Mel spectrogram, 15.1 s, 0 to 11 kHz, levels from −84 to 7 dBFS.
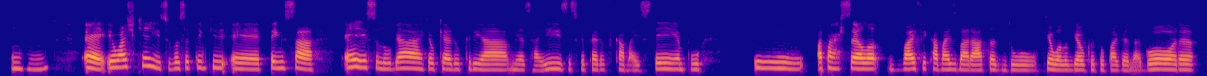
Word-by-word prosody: Uhum. 225 -1 -9 0.5
É, 360 -8 +9
eu 275 +1 +5
acho 290 +1 +3
que 350 - -5
é - - +3
isso, 225 -2 -13
você 240 +2 -4
tem 255 +1 -8
que, 265 0 -7
eh, 220 -2 +2
pensar 250 -4 +2 0.4
"É 295 -3 +5
esse 275 -1 -5
lugar 235 0 +2
que 225 - -6
eu 220 - -5
quero 215 -1 -2
criar 200 -3 -1
minhas 195 -2 -10
raízes, 205 +4 -8
que - - -13
eu - - -11
quero 200 -1 -6
ficar 195 0 -7
mais 180 -2 -12
tempo? 215 -2 -3 0.6
O 245 -3 -3
a 235 - +4
parcela 235 -2 +4
vai 215 +2 +2
ficar 225 -1 -5
mais 205 0 -2
barata 195 0 0
do 185 -1 -9
que 220 - 0
o 200 - +1
aluguel 190 0 -2
que 190 - -9
eu - - -10
tô 190 - -11
pagando 180 -1 -6
agora? 205 -2 +1
215 Hz, 170 wpm, -23 LUFS, 195-235 Hz, 0.6 s, É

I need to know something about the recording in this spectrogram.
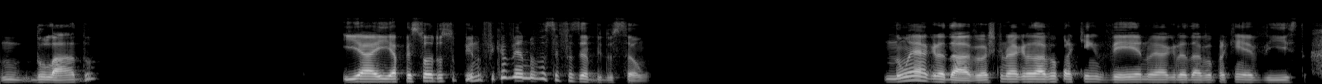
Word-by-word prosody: hum, 110 0 -9
do 115 - -3
lado 115 - 0 2.5
e 240 - +4
aí 130 +1 +6
a 130 - +5
pessoa 150 +3 +2
do 150 0 -4
supino 170 +5 -7
fica 320 - -7
vendo 165 - -1
você 235 -5 -8
fazer 160 -5 -3
abdução. 105 -5 -6 2.4
Não 135 +8 0
é 190 - +6
agradável, 115 - +4
eu 105 - +3
acho 110 - -6
que 135 - -10
não 125 - +3
é - - +6
agradável 125 +1 +3
pra - - 0
quem 125 0 -6
vê, 115 +1 0
não 115 -1 -3
é 115 - +1
agradável 110 -1 -2
pra 110 - -6
quem 115 -1 -5
é 110 - 0
visto. 105 0 -11
120 Hz, 150 wpm, -24 LUFS, 110-140 Hz, 2.5 s, aí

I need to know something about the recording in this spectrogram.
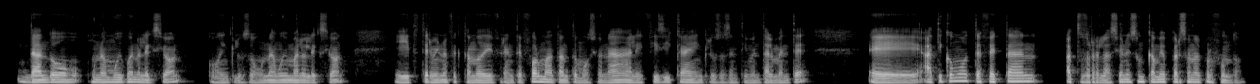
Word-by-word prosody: dando 105 -2 +3
una 105 -1 +1
muy 110 0 +1
buena 115 0 0
lección 110 +5 -2 0.2
o, 95 -2 -7
incluso, 95 0 -6
una 95 +2 0
muy 100 +1 +1
mala 100 0 +2
lección, 95 -4 -3 0.5
y 95 0 +1
te - - -19
termina 100 -1 +1
afectando 100 -1 -1
de 100 - +4
diferente 95 0 -3
forma, 115 0 +2
tanto 95 -1 -1
emocional, 95 +2 0
y 95 - -3
física, 105 0 -2
e - - +1
incluso 95 -1 -6
sentimentalmente, 90 0 -4 0.6
eh, 90 -1 +4
¿a 115 - +2
ti 140 - -1
cómo 155 +2 +2
te 150 -5 +1
afectan 140 +3 +2 0.2
a - - +2
tus 105 - -4
relaciones 105 +2 0
un 120 - +2
cambio 115 0 +2
personal 115 -2 +1
profundo? 100 -3 -4
100 Hz, 180 wpm, -24 LUFS, 95-110 Hz, 0.6 s, de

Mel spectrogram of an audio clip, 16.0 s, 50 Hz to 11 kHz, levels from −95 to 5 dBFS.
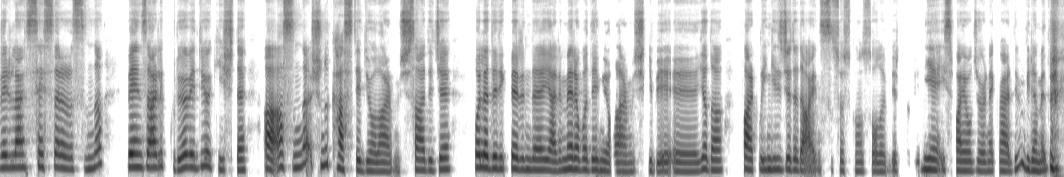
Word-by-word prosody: verilen 230 +1 +3
sesler 245 0 -1
arasında 215 +5 -2 0.4
benzerlik 245 0 +4
kuruyor 205 +4 +2
ve 235 -2 0
diyor 260 0 -1
ki, 215 -5 -8
işte, 190 0 -2 0.3
"A, - - +7
aslında 250 +6 +1
şunu 280 +1 -2
kastediyorlarmış. 170 -6 0
Sadece 190 +1 0 0.4
hola 235 -2 +6
dediklerinde, 210 -2 +1
yani, 185 -2 +2
merhaba 200 -1 +2
demiyorlarmış." 165 -3 -2
gibi, 170 -3 -6
eee, 170 +1 -2 0.3
ya 210 +1 0
da 185 -1 0 0.3
farklı 195 -2 +3
İngilizcede 200 0 0
de 180 - +2
aynısı 185 - -3
söz 180 -1 -10
konusu 170 -1 -9
olabilir 160 -1 -5
tabii. 355 - -14
Niye 200 -2 +2
İspanyolca 175 -1 -2
örnek 170 +1 -5
verdiğimi 175 - -2
bilemedim. 185 +2 +2
195 Hz, 135 wpm, -24 LUFS, 180-230 Hz, 0.4 s, A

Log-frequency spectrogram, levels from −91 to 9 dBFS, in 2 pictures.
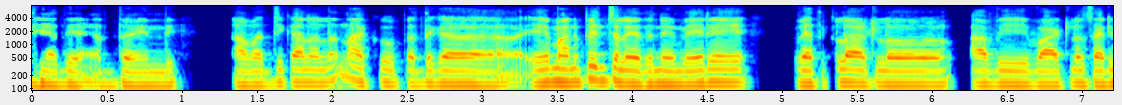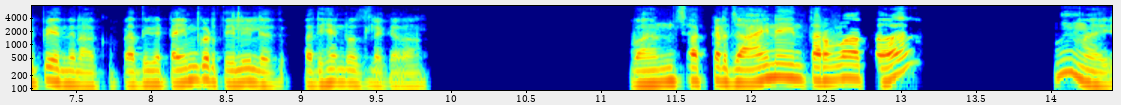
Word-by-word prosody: అదే. 125 - -4
అదే. 125 0 -3
అర్థమయింది. 120 0 -3 0.4
ఆ - - +1
మధ్య 125 +2 -4
కాలంలో 140 +2 0
నాకు 145 -2 -2 0.2
పెద్దగా 130 +1 0 0.6
ఏమనిపించలేదు. 145 -2 +2
నేను 125 -1 +1
వేరే 140 +2 +2 0.5
వెతుకులాటలో 130 -1 +2 0.5
అవీ 130 +1 -2 0.2
వాటిలో 125 +2 +1
సరిపోయింది 135 0 +1
నాకు, 115 +1 -9
పెద్దగా 130 +2 -1
టైం 140 +4 +2
కూడా 155 -4 +1
తెలీలేదు. 130 -2 -1 0.2
15 135 +3 -2
రోజులే 130 0 -6
కదా! 110 -1 -7 1.5
వన్స్ 140 +4 0
అక్కడ 155 +1 0
జాయినయిన 170 +6 +4
తర్వాత 170 +2 +3 1.2
హ్మ్. 225 -4 0
అయి 120 -1 -3
130 Hz, 120 wpm, -22 LUFS, 125-145 Hz, 1.5 s, జాయినయిన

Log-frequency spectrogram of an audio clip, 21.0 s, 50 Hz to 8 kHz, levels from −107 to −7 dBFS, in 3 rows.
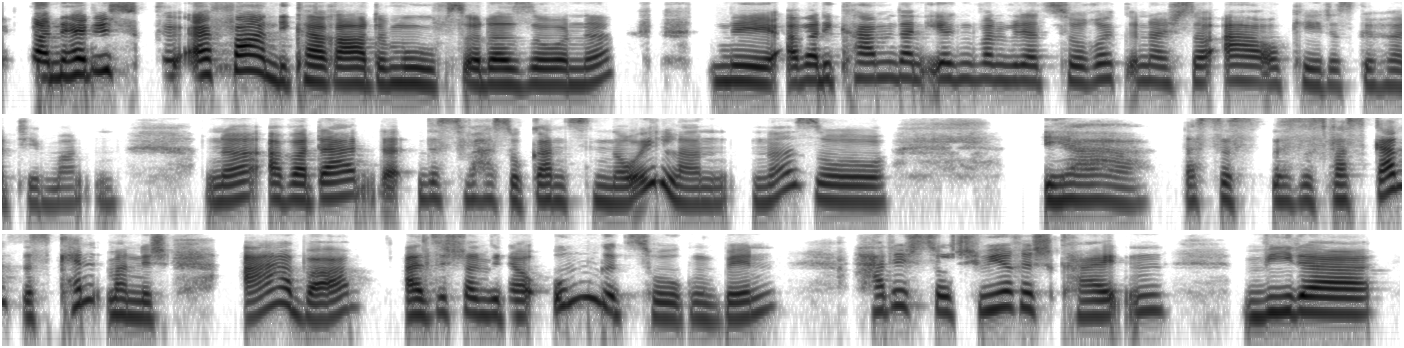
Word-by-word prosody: Dann 275 -1 +9
hätte 300 +3 +9
ich's 355 -1 +2
k 285 - -3
erfahren, 340 +1 +8
die 220 - -1
Karate-Moves 205 -3 +4
oder 195 0 +6
so, 195 0 +2
ne? 205 +7 -4 0.5
Ne, 220 -2 +2
aber 220 +2 +3
die 245 - -2
kamen 255 +2 -3
dann 260 -2 -1
irgendwann 245 -1 -3
wieder 225 -1 -2
zurück 225 +2 -5
und - - -8
da 220 - -4
ich 205 - -12
so: 215 - -3
„Ah, 230 -1 0
okay, 200 -1 -7
das 185 -1 -14
gehört 185 -1 -11
jemanden“, 170 0 -17 0.4
ne? 195 +5 -3
Aber 205 0 +1
da 215 +4 +2
da 325 +6 -6
das 210 -1 -12
war 200 0 -12
so 185 0 -8
ganz 195 +1 -6
Neuland, 175 - -3
ne, 195 - -7
so, 185 - -3 0.8
ja, 195 -3 -6 0.2
dass 185 - -12
das 205 -4 -8
das 190 -1 -9
ist 190 0 -11
was 195 -1 -6
ganz 310 +8 +2
das 185 - -8
kennt 340 +7 -3
man 210 -1 -2
nicht. 180 -1 -6 0.3
Aber, 210 - +1 0.2
als 205 +1 +2
ich 225 -1 -7
dann 220 -3 -2
wieder 205 +3 -2
umgezogen 185 - -3
bin, 190 +10 -3 0.4
hatte 245 +6 -5
ich 310 0 -8
so 240 -5 -1
Schwierigkeiten, 250 -3 -3 0.4
wieder, 225 +1 +4
210 Hz, 175 wpm, -22 LUFS, 190-245 Hz, 0.8 s, Dann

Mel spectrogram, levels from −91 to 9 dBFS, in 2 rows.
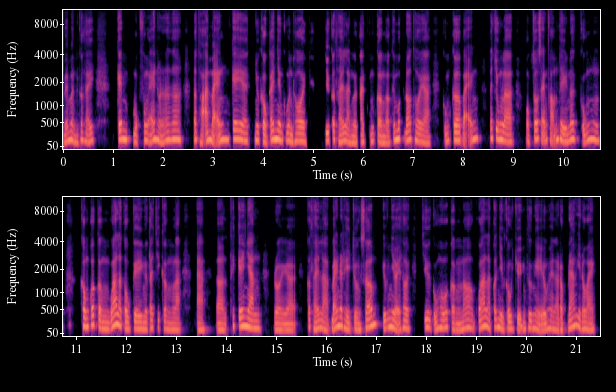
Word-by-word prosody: để 125 +3 -1
mình 145 -7 +1
có 155 - -2
thể 135 +1 -1 0.5
cái 165 +2 +4 0.2
một 120 -3 -1
phương 150 -1 +1
án 160 +7 +2
nào 160 - +2
đó 115 - -2
nó 150 +4 +1
nó 165 0 +3 0.2
nó 160 - +2
thỏa 160 - +2
mãn 155 +1 +2
cái, 170 -2 +4
a, 140 -2 +2
nhu 145 -1 +1
cầu 130 -5 +1
cá 145 - +2
nhân 165 -2 +6
của 140 - -7
mình 135 - +2
thôi, 135 +1 +2 0.4
chứ 140 - +3
có 155 - 0
thể 125 +3 +1
là 140 -4 0
người 110 -2 -1
ta 120 - 0
cũng 130 +1 -4
cần 110 -3 +1
ở 105 - 0
cái 155 +7 0
mức 170 +1 +2
đó 155 +3 +2
thôi 135 -6 0
à, 105 -2 -2 0.2
cũng 135 +3 -5
cơ 150 -1 +5
bản. 165 +6 0 0.2
Nói 180 - 0
chung 165 -3 +4
là 125 -4 +2 0.3
một 115 - -4
số 170 - +5
sản 160 -4 0
phẩm 160 0 -1
thì 135 -6 +2
nó 165 +6 +3
cũng 150 +4 0 0.3
không 160 -2 +2
có 180 +3 +4
cần 125 -9 0
quá 195 - +6
là 190 - +4
cầu 120 -5 0
kì, 120 0 +1
người 115 0 0
ta 135 - -2
chỉ 140 - -8
cần 110 -4 -3
là, 105 -1 -2 0.3
à, 110 0 -1 0.2
ờ, 105 -2 -1
thiết 170 -1 -6
kế 165 +2 +4
nhanh 135 -6 +3 0.3
rồi, 105 -1 0
à, 105 -1 -1 0.2
có 150 - -4
thể 125 +2 +1
là 115 -8 -1
bán 145 +5 +3
ra 175 - +4
thị 115 -3 0
trường 110 -3 0
sớm, 145 - +2
kiểu 130 - 0
như 150 -1 +3
vậy - - +1
thôi, 130 -2 +1 0.3
chứ 145 0 0
cũng 115 +4 -2
hông 140 0 +1
có 150 - 0
cần 105 0 -2
nó 135 +3 -1
quá 145 +6 +2
là 160 -5 +1
có 145 - -3
nhiều 130 -7 +1
câu 125 +2 +1
chuyện 120 -1 -1
thương 130 0 -1
hiệu 105 -3 +1
hay 125 -2 -2
là 105 - -3
độc 105 +1 -3
đáo 145 +7 +1
gì 175 - +1
đâu 120 -2 -1
bạn. 110 -1 -1
135 Hz, 290 wpm, -23 LUFS, 120-155 Hz, 0.5 s, nhân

